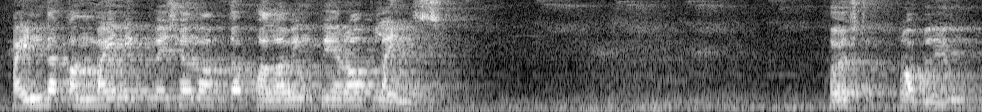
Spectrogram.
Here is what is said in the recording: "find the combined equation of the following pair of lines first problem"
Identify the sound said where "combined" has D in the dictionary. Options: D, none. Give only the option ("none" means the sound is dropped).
none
